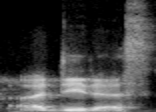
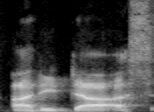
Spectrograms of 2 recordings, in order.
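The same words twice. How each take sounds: First: It is said the American way. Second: It is said the international, non-American way. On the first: "here in America, we suck, so we end up calling it Adidas" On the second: "across the world, it's pronounced Adidas"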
